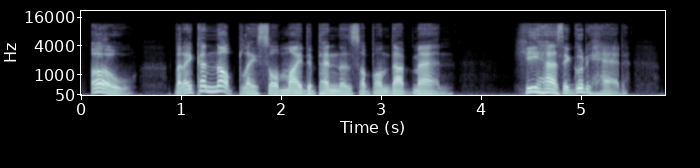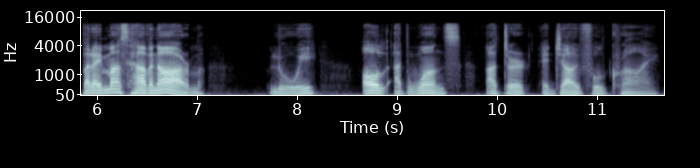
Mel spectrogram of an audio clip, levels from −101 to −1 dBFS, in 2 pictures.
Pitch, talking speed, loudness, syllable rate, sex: 120 Hz, 155 wpm, -20 LUFS, 4.5 syllables/s, male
